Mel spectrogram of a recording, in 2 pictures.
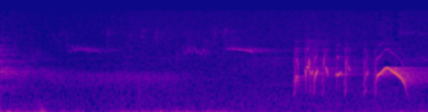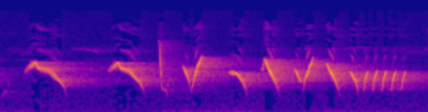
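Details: Lyrebird song used as training material for cage birds: quiet buzzy murmuring at first, then loud ringing downward-sweeping whistles and rapid laser-like descending notes, growing louder and denser toward the end.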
